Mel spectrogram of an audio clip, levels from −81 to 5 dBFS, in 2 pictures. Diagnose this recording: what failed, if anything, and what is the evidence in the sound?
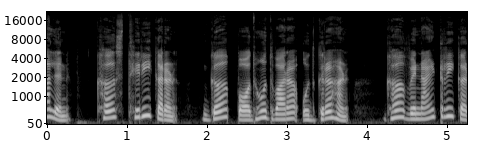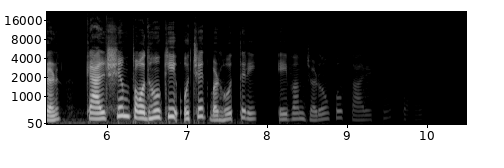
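The fade-out's gain stage truncated without dither, which fits roughly 11-bit resolution. This produces truncation distortion from 6.86 s as the speech fades, turning gritty from 8.21 s to 10.49 s.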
